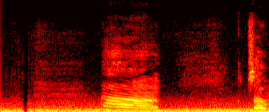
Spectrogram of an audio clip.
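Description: A middle-aged man laughs.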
